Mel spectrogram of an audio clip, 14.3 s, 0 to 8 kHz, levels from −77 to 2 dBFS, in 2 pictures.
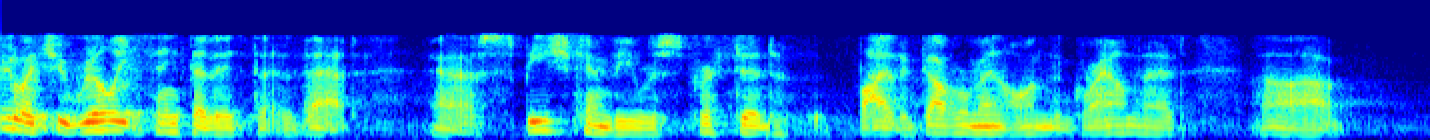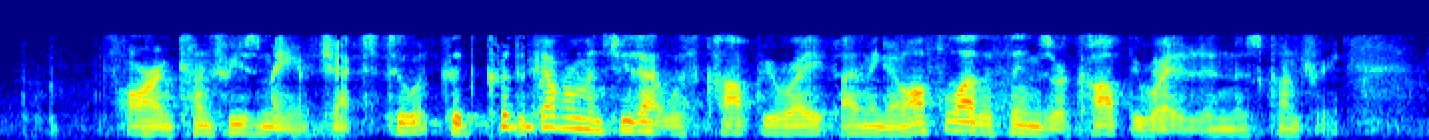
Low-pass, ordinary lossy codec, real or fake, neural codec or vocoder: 7.2 kHz; AAC, 16 kbps; fake; codec, 16 kHz, 2 kbps, FunCodec, trained on LibriTTS, 25 frames a second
